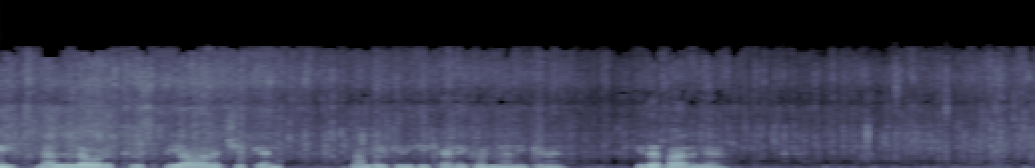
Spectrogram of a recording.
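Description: Chicken pieces sizzling on aluminium foil over a charcoal grill, a steady hiss with fine crackle. A voice talks over it for the first four seconds or so.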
